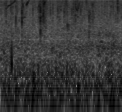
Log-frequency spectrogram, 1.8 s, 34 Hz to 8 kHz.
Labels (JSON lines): {"label": "biophony, dolphin", "recorder": "SoundTrap 500"}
